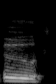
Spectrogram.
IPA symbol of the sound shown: u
